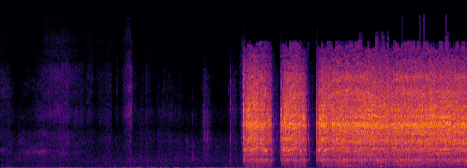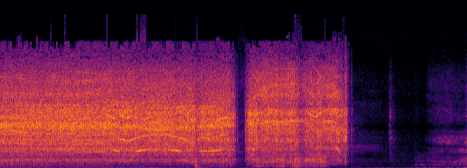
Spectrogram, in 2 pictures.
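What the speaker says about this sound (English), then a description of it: "Right, I'll drill a hole there." A power drill bores a hole in the body of an Iveco Daily van, whining loud and close for several seconds with two brief pauses near the start and one more near the end, then stops.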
